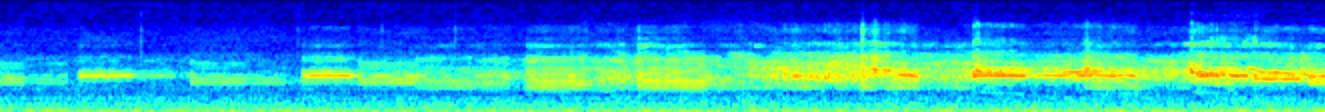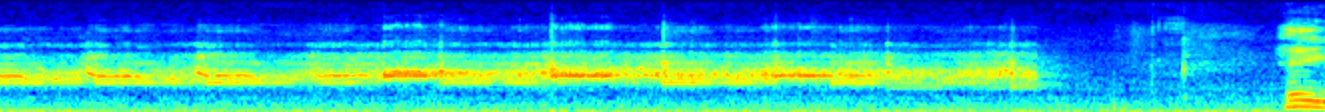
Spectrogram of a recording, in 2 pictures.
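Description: A television plays a tune in the room.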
